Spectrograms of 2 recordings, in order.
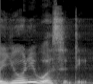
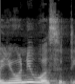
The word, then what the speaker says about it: university: is y u so these words begin with Y sound the letter y is a consonant so here we use a uniform a university the next in inite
